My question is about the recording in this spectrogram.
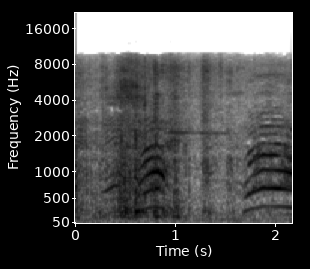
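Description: A dog barking in protection training, three short barks spread over two seconds, as a decoy crouches and teases it.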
